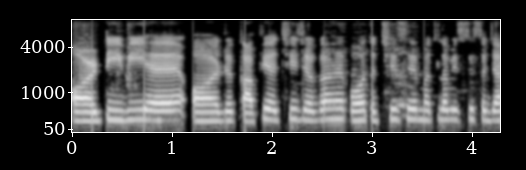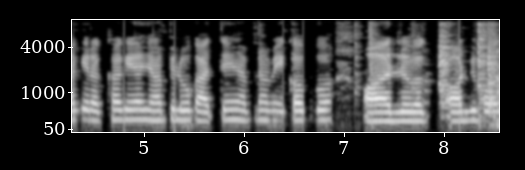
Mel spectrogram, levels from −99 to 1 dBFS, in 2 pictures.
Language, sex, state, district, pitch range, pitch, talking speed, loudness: Hindi, female, Uttar Pradesh, Varanasi, 210-230 Hz, 220 Hz, 215 wpm, -15 LUFS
